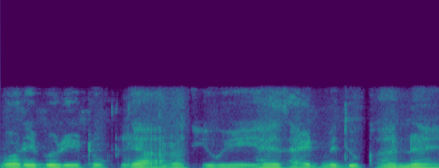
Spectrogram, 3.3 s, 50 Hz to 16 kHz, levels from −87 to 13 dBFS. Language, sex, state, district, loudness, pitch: Hindi, male, Maharashtra, Gondia, -19 LUFS, 100 Hz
